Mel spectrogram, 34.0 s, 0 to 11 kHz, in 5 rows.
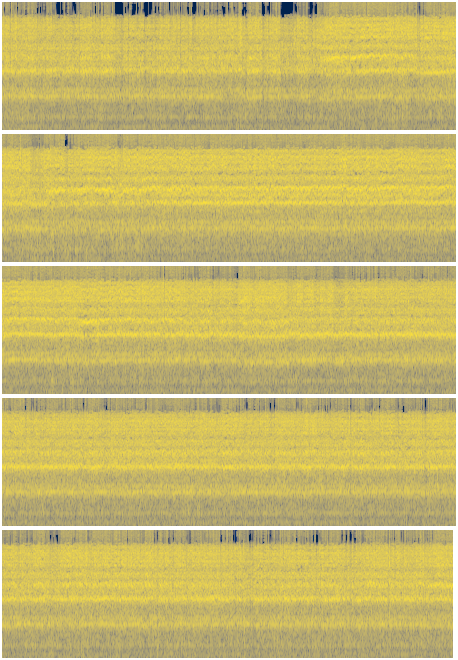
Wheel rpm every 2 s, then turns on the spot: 230, 230, 230, 220, 210, 210, 210, 230, 230, 230, 230, 230, 230, 230, 230, 230, 230.
none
